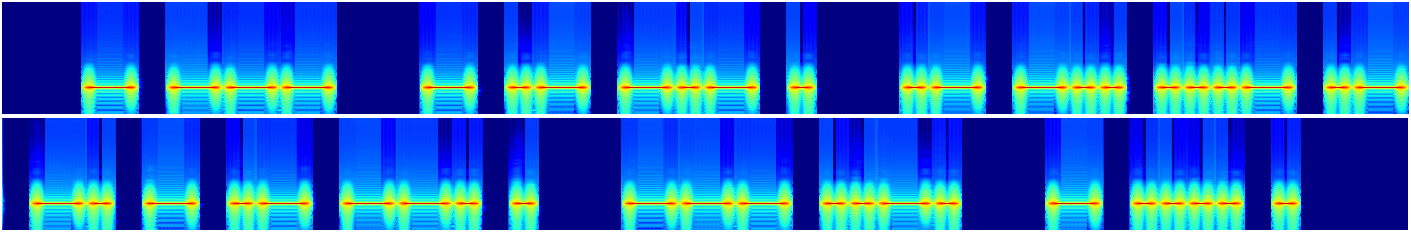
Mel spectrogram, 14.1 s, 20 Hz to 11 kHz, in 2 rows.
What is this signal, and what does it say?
Morse code, heard as a keyed tone, about 17 wpm, 700 Hz. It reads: TO TAKE ADVANTAGE OF THE
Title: Sets of 5 Words 17wpm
